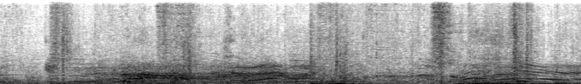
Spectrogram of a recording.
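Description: Creatures grunt and snarl in a fight.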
